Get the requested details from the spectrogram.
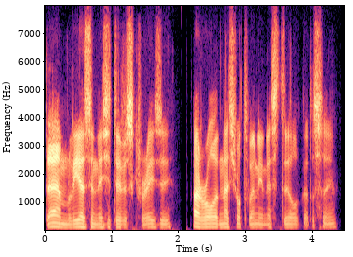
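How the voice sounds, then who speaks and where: A man's voice: medium pitch, completely flat delivery, fairly quick, bright, forceful tone, clear, resonant tone, no room sound. A man playing a tabletop game, joking and laughing casually. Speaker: player. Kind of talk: casual chat.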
